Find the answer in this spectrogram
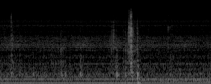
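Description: Handling noise from a hand-held camcorder being carried: a low steady hum with one sharp click a little past halfway.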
